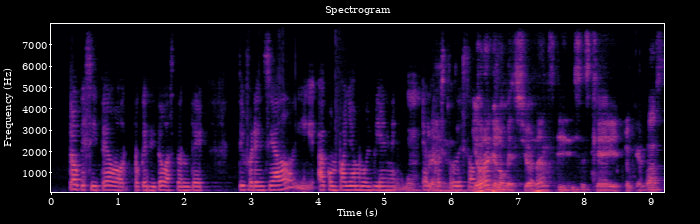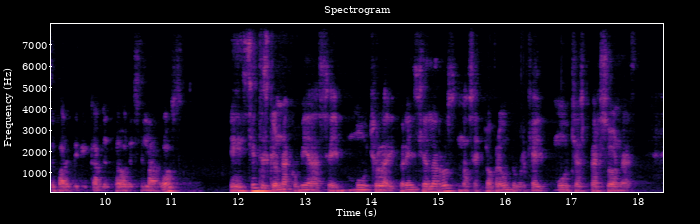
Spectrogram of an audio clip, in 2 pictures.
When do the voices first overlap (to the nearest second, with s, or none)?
5 s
